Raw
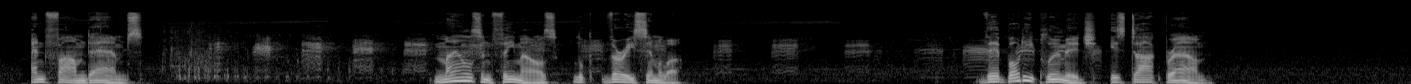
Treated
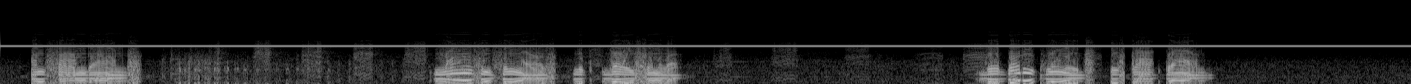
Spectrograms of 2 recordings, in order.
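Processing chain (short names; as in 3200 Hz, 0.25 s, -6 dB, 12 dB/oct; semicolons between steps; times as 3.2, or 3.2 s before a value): block floating point 5-bit; in parallel at +1.5 dB: compressor, threshold -33 dBFS, peak gain reduction 13.5 dB; on the sum: ring modulator 360 Hz; pulse-width modulation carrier 2300 Hz; gain +3.5 dB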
